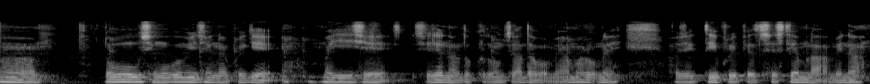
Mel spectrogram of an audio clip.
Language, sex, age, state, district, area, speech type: Manipuri, male, 18-30, Manipur, Thoubal, rural, spontaneous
